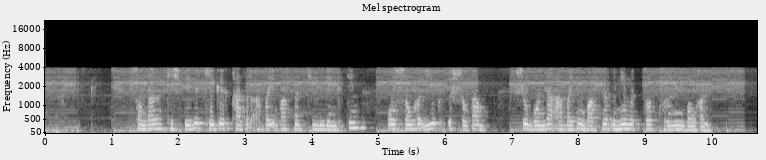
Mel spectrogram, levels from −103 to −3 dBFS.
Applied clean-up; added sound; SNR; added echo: none; Guitar; 13 dB; none.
